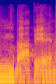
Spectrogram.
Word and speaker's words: Mbappé: A gente fala Mbappé e não é Mbappé. – É Mbappé, né? Mbappé. – É o M e o B é um som só.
